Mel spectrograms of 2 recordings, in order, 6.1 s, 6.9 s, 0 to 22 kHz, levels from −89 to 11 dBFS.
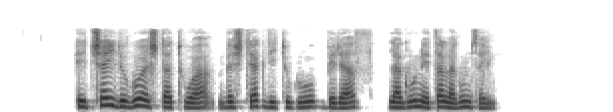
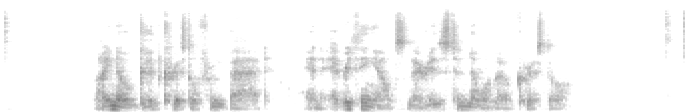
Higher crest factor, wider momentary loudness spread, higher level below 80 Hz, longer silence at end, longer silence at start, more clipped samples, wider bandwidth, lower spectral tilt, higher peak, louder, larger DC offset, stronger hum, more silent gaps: second, 16 dB vs 22 dB; second, 6 LU vs 17 LU; first, -64 dBFS vs under -90 dBFS; first, 1.2 s vs 0.15 s; first, 0.75 s vs 0.05 s; neither; second, 7.8 kHz vs 15.5 kHz; first, -5.5 dB/octave vs -3.5 dB/octave; first, 0 dBFS vs -30 dBFS; first, -15 LUFS vs -50 LUFS; neither; neither; second, 3.73-3.86 s vs 0.45-0.91 s, 5.98-6.64 s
